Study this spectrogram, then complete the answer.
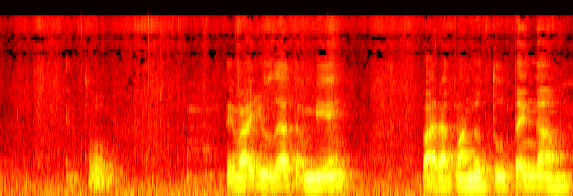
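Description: Fabric rustles as a cloth is tied around a neck.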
